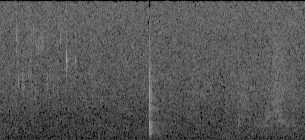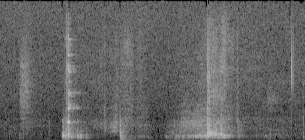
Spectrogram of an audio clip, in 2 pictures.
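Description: Quiet at first, then a few sharp metal knocks and a short clatter in the second half: an Instant Pot's lid being lifted clear and set down.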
